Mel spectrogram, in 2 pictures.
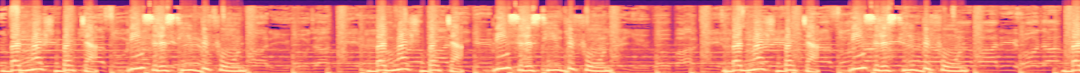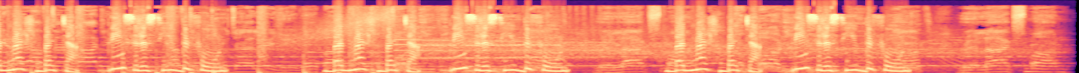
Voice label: Badmash Bachcha receive phone saying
